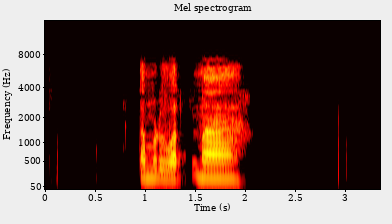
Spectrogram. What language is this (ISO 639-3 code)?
tha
